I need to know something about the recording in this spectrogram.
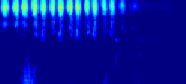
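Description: Palms rubbed briskly together, a quick even series of dry hissing strokes at about eight a second that stops near the end.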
